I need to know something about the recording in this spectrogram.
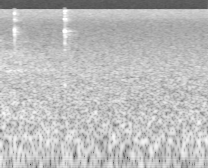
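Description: Near silence with two faint clicks about half a second apart, a computer mouse button pressed and released while dragging to select text.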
